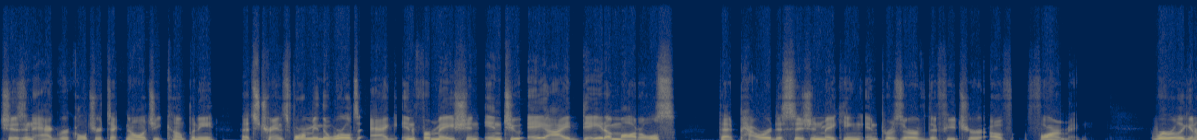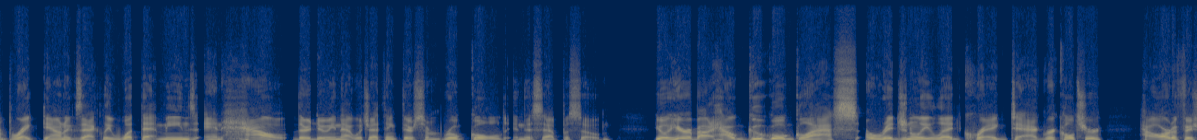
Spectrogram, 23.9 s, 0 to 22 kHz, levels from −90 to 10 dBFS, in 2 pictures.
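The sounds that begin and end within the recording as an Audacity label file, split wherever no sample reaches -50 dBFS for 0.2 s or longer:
2.420000	6.730000	sound
7.200000	10.850000	sound
11.520000	18.050000	sound
18.530000	22.970000	sound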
